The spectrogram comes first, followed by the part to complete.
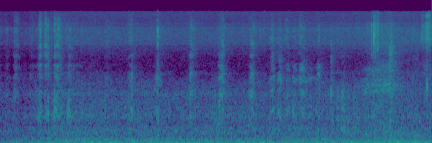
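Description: Faint, scattered light scratches and clicks of a squeeze-bottle glue nozzle drawn across a small round of cardstock as glue is spread on it, over a low steady room hum.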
